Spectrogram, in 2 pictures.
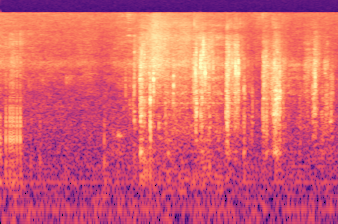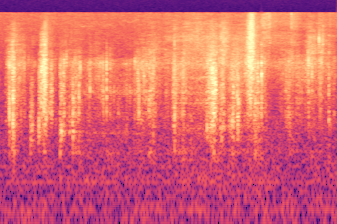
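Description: Mouth sounds of a taster working a sip of spirit around his mouth: a string of short, irregular wet clicks and smacks, a few a second.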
